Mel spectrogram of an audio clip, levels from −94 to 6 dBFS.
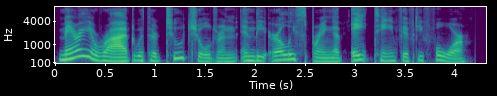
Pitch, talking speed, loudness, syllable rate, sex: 180 Hz, 195 wpm, -22 LUFS, 5.3 syllables/s, female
